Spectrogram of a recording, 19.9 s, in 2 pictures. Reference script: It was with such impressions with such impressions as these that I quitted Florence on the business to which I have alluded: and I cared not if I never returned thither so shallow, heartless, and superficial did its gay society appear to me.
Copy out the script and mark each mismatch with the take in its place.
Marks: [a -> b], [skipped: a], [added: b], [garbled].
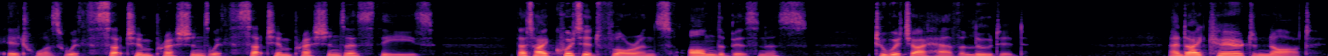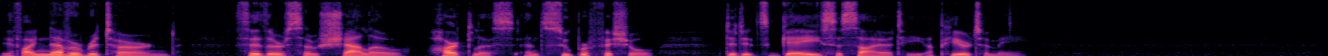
It was with such impressions with such impressions as these that I quitted Florence on the business to which I have alluded: and I cared not if I never returned thither so shallow, heartless, and superficial did its gay society appear to me.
